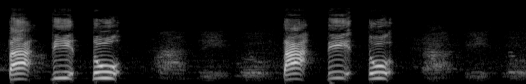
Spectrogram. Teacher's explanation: ujung lidah bertemu dengan pangkal gigi seri atas. Ini muncul ta.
